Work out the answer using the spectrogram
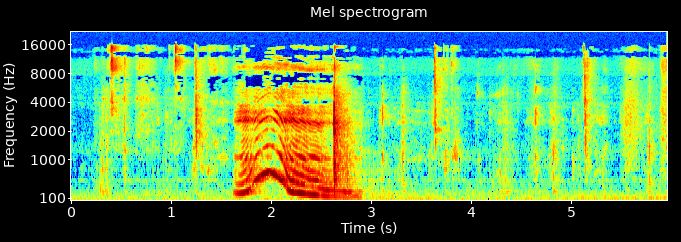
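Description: A person chewing a fried-liver taco in a corn tortilla, with faint wet crunching and mouth clicks. Close to two seconds in comes one loud closed-mouth hum of enjoyment that rises and then falls in pitch, lasting about a second.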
